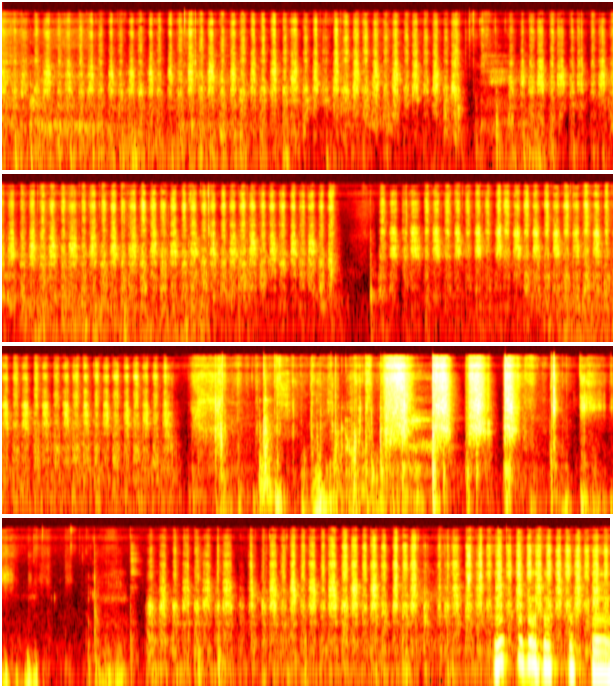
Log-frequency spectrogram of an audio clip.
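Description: A coin scraping the scratch-off coating from a lottery scratchcard on a wooden table, a steady run of quick rasping strokes. The strokes grow louder and harder for a few seconds about two-thirds of the way through.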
